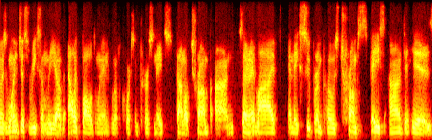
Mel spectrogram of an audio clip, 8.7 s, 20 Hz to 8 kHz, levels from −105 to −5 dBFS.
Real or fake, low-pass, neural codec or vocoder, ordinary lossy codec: fake; 7.2 kHz; vocoder, 24 kHz, 100 mel bands, Vocos; Opus, 32 kbps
